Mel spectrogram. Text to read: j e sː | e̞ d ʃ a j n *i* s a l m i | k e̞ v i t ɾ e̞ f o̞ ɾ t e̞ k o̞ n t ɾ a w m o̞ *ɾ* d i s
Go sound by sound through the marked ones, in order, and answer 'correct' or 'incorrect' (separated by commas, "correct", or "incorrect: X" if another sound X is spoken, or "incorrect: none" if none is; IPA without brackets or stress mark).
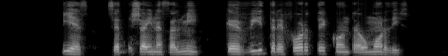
incorrect: a, correct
